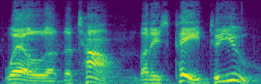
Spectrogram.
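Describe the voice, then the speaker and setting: A folksy, wheedling ex-soldier with a Southern country drawl. His mid-pitched voice swings up and down as he boasts and bargains. It is comic old-time radio western acting. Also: very animated, fairly bright tone, breathy edge, heavily acted. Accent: American Southern country. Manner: folksy, swaggering fast talker. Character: wheedling, boastful rustic ex-soldier con man.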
